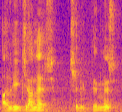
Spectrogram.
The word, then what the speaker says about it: Ali Caner Çelikdemir: My name is Ali Çelikdemir, but obviously if you pronounce it in Turkish it's Ali Caner Çelikdemir.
